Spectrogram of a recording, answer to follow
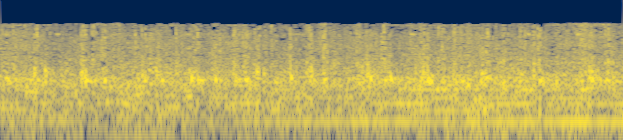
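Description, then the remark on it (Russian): Hooves of a horse pulling a special phaeton carriage giving rides in a city during a car-free day clip-clop in a steady, brisk rhythm, the sharp knocks sounding loud and continuous over a faint background hum. “Можно прокатиться на специальном фаэтоне.”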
